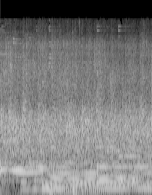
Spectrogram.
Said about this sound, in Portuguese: Vamos aplaudir nosso Deus, vamos. Oh Deus, nós aplaudimos o teu nome, Jesus.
